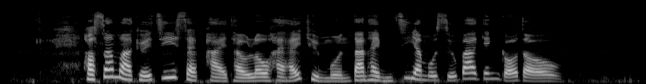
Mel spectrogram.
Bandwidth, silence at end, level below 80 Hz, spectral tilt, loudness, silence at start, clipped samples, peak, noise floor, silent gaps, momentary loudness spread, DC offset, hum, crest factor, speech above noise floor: 12.5 kHz; 0.9 s; -74 dBFS; -4.5 dB/octave; -25 LUFS; 0.6 s; under 0.1%; -2 dBFS; -64 dBFS; none; 9 LU; under 0.1%; none; 24 dB; 40 dB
